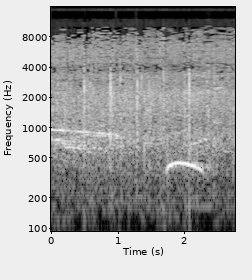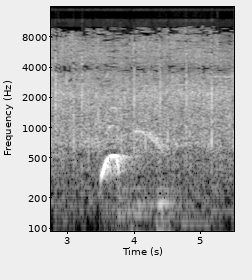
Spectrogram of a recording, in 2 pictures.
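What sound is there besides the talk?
audience applause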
